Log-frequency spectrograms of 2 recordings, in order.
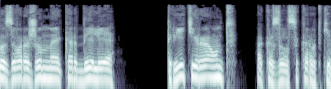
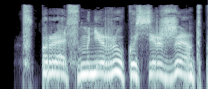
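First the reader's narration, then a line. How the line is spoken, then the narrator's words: Groaning. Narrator (Russian): простонал Фаркасиган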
